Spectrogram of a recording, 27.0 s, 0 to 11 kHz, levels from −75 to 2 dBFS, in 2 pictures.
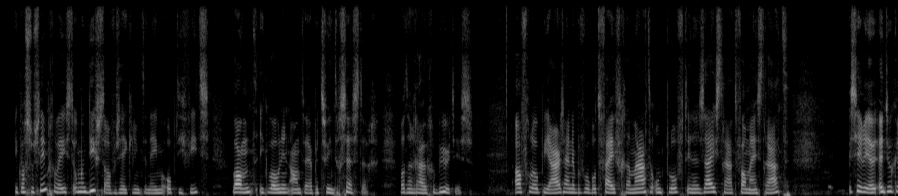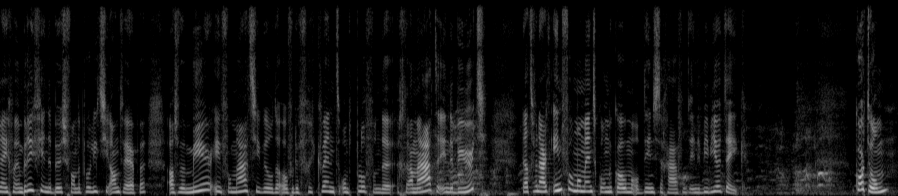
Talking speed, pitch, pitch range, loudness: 175 wpm, 230 Hz, 210-255 Hz, -30 LUFS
